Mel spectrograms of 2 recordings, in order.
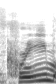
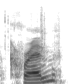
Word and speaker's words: Crème: so what is it it's called a cream or a creme depending on how you want to pronounce it oh wow look what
